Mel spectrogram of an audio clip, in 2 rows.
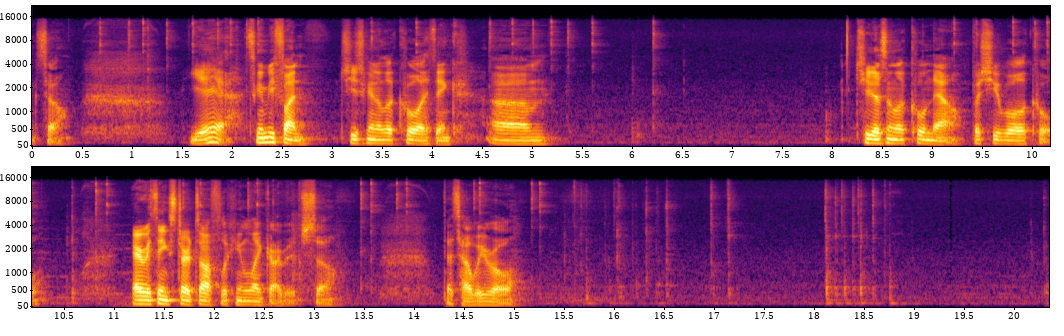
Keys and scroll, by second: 15.7-17.0 typing, 18.1 BackSpace, 18.3 BackSpace, 18.5 BackSpace.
